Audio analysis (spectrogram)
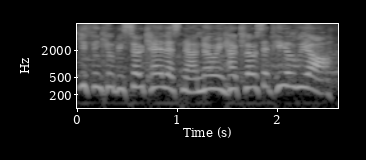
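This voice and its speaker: A woman's voice: high-pitched, steady tone, quick pace, soft background music, lightly acted. An actress playing a fierce, vengeful young woman in a video game, urgent and cutting. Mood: angry, bitter. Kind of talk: video game cutscene acting.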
